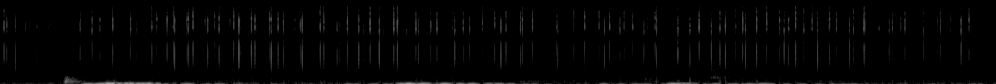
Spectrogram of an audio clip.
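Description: Long nails scratch and tap along a small clear plastic lip gloss tube filled with pink gloss. A dense, irregular stream of quick, bright clicks and scratchy taps plays throughout, with a few soft low thumps near the start. The sound is quiet and crisp, with each tap stopping almost at once.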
